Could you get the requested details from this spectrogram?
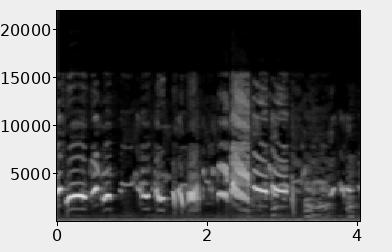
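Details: Wambi lure song aimed at provoking other wambi birds: loud wavering whistles and harsh noisy bursts alternating with clear descending notes, in short varied phrases over a low background hum.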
